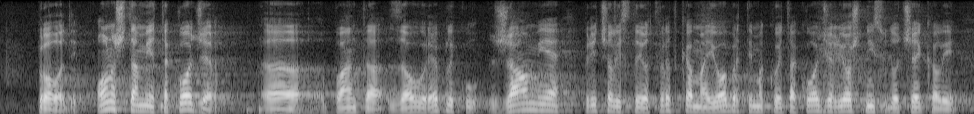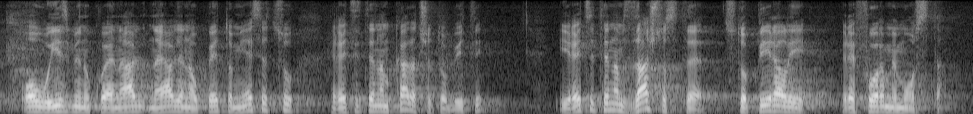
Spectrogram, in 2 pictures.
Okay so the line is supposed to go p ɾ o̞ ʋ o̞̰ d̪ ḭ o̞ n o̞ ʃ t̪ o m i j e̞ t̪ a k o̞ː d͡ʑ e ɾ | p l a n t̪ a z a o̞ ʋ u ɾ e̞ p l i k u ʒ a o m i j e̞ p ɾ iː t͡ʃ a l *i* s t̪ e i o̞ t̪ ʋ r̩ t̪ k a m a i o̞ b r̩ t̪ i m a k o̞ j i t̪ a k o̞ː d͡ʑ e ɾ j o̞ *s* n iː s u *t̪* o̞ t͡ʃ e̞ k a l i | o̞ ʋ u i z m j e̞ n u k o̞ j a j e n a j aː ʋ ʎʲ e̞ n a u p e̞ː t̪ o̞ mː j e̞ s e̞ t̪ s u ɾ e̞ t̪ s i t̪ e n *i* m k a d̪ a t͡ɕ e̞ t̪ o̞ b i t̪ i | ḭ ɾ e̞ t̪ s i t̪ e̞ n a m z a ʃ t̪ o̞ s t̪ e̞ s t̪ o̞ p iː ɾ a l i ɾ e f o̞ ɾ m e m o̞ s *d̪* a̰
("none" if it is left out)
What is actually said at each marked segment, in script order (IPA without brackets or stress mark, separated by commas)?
i, ʃ, d̪, a, t̪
